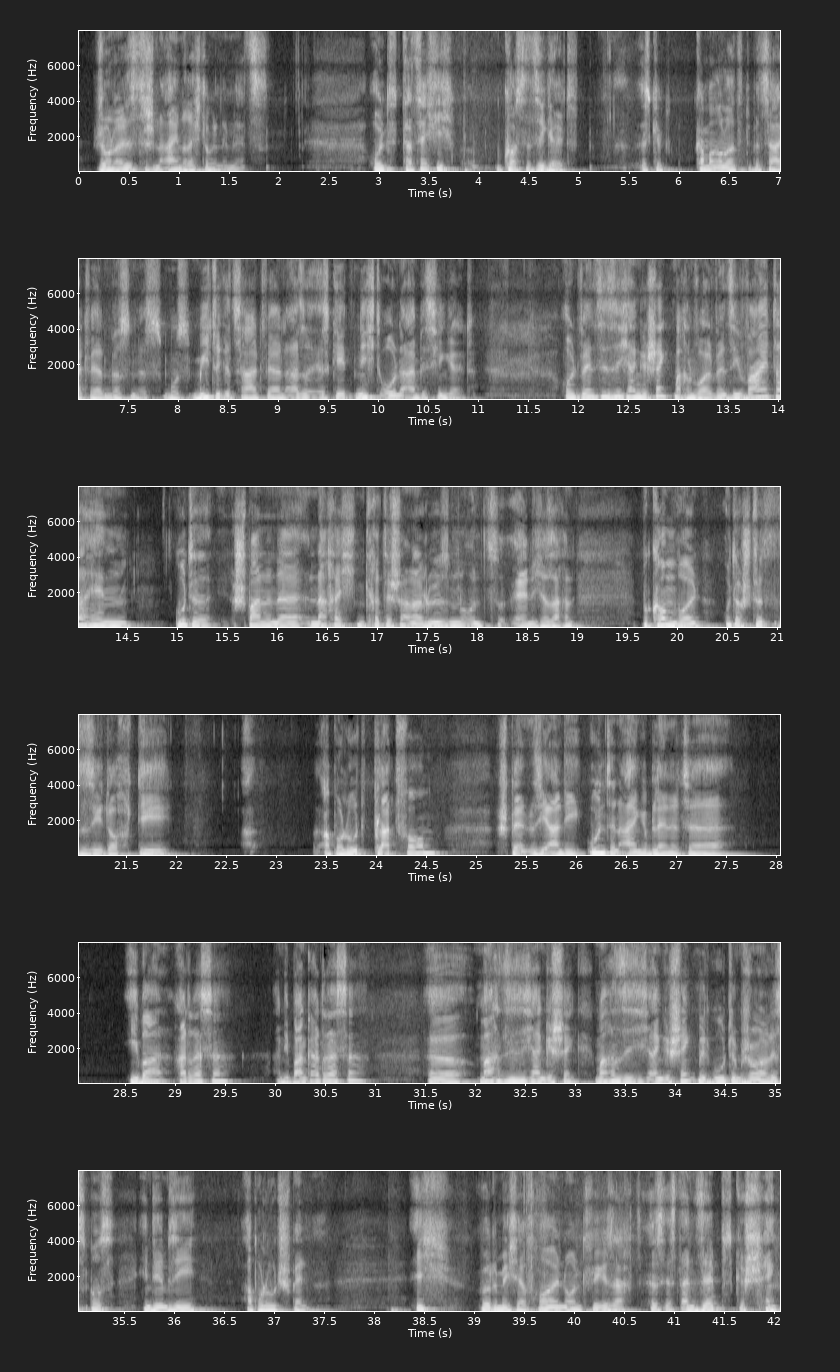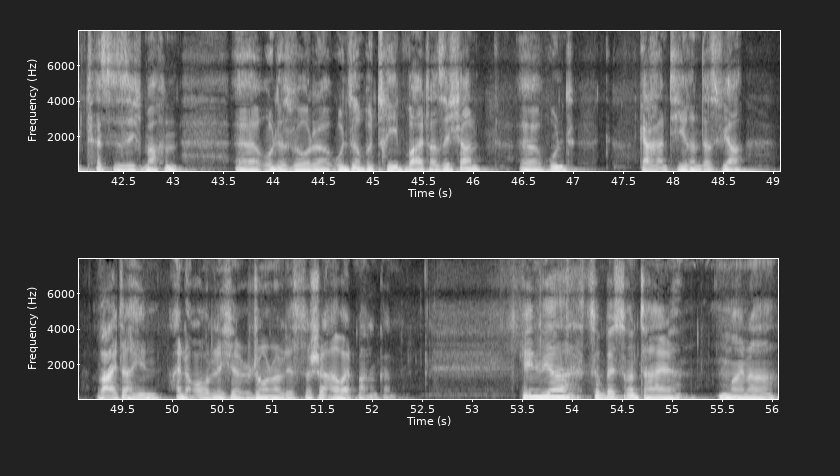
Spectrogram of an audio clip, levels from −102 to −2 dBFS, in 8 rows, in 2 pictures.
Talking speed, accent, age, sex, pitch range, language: 135 wpm, German, 60-79, male, 120-165 Hz, German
